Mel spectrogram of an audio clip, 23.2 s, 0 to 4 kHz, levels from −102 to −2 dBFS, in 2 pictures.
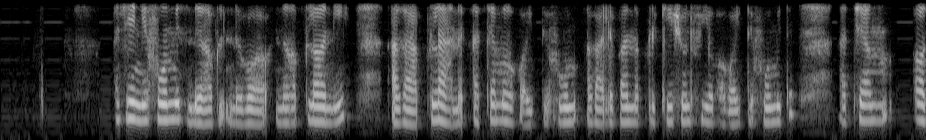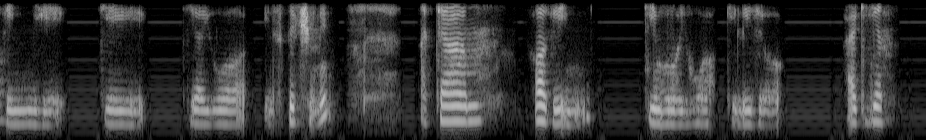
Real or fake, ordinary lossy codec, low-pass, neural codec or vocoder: fake; none; 3.6 kHz; vocoder, 22.05 kHz, 80 mel bands, HiFi-GAN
